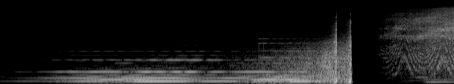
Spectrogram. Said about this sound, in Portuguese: Vamos começando então com o som misterioso da semana passada, que estava ridiculamente fácil, que é do som de abertura do Netflix. Isso mesmo, só que ele estava ao contrário, em reverse. Vamos ouvi-lo de novo e entrar na pauta de hoje.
